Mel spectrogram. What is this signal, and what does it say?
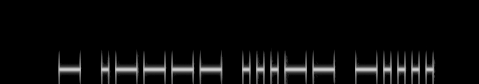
Morse code, heard as a keyed tone, about 17 wpm, 700 Hz. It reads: T136
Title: Numbers - Contest Style - 4-Digit 17wpm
